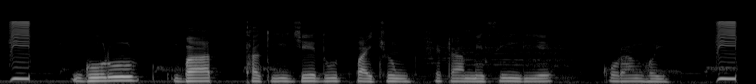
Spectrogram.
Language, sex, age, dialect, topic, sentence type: Bengali, male, 18-24, Rajbangshi, agriculture, statement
